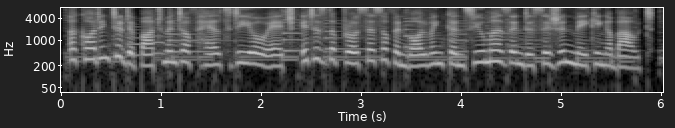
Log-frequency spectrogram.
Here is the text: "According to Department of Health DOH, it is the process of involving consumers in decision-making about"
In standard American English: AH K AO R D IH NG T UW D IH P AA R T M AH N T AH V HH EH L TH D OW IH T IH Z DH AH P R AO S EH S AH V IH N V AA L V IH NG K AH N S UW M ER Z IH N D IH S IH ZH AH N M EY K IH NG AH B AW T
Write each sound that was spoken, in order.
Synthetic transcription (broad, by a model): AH K AO R D IH NG T UW D IH P AA R T M AH N T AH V HH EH L T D OW IH T IH Z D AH P R AO S EH S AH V IH N V AA L V IH NG K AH N S UW M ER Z IH N D IH S IH ZH AH N M EY K IH NG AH B AW T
